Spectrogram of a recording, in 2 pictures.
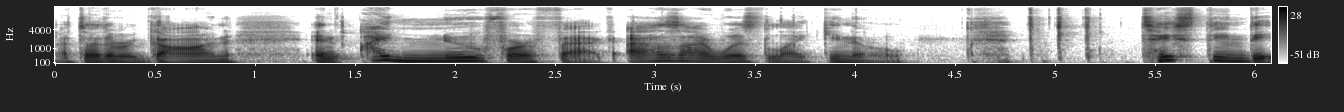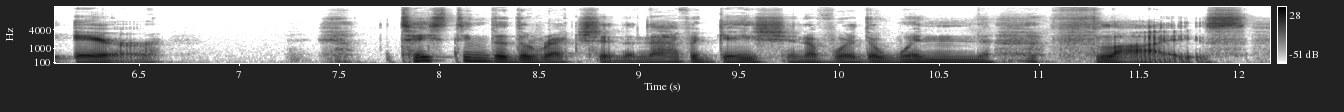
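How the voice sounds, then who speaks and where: A man with a lowish voice and plenty of creak talks through his opinions. He rambles in a casual, slangy style, often halting and picking the thought back up, like the host of an informal commentary show. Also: lively intonation.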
